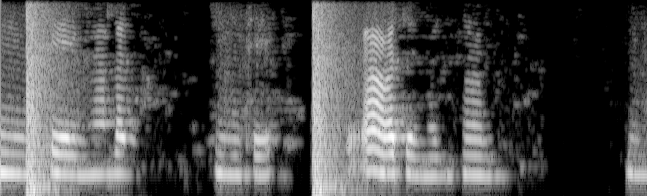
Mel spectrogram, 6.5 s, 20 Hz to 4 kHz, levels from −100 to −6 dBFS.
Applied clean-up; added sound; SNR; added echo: classical method Wiener filter.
